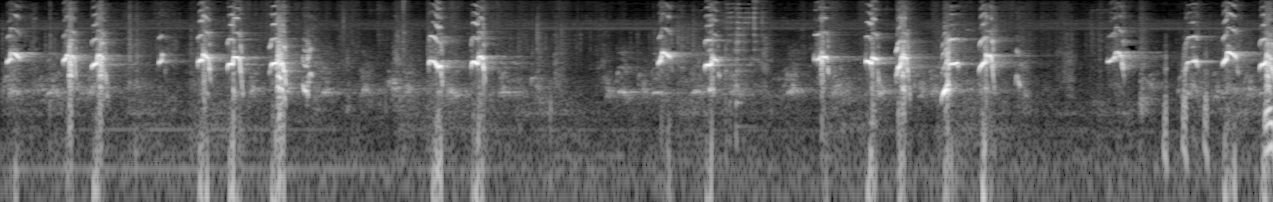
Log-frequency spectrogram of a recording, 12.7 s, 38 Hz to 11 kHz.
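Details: Mountain feist puppy, 4½ months old, training with a squirrel: rapid bursts of sharp, high yipping barks in quick clusters separated by brief pauses, about eighteen barks in all, with faint background murmur.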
